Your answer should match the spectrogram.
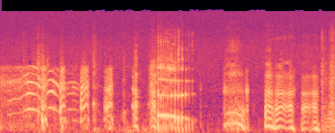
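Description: burp

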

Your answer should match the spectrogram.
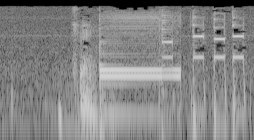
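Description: telephone being dialed

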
